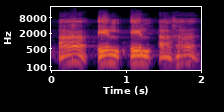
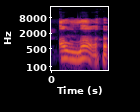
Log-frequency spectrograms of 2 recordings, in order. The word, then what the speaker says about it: Allah: baik-baik itu ada itu a l l a ha itu ada ah I itu bacanya apa Allah karena karena ini berasal dari Quran maka kami membacanya Allah lah berasal dari Quran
